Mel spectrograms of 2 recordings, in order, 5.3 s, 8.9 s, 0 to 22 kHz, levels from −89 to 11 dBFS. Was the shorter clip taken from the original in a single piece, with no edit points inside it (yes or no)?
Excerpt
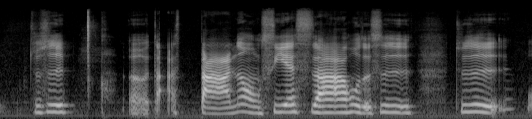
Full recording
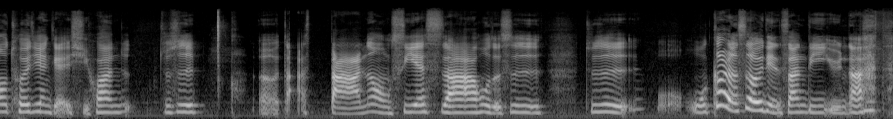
yes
